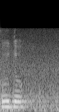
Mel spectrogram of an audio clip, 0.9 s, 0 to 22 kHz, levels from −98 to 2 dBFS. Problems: constant background noise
